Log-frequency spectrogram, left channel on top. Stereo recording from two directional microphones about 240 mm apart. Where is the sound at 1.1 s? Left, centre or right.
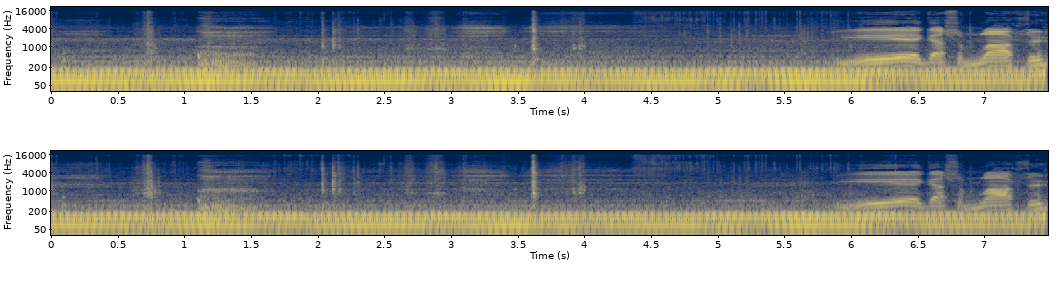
Right.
